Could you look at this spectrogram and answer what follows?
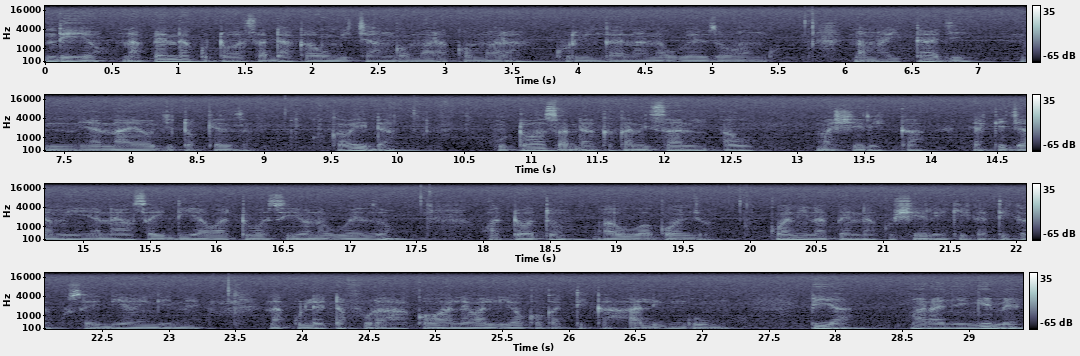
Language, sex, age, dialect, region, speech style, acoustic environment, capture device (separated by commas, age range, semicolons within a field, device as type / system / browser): Swahili, male, 18-24, Kenya - Nairobi Sheng-influenced, Kenya, happy, nature, desktop / Windows / Chrome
